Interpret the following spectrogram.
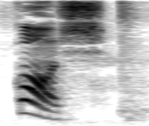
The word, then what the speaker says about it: cosh: Hyperbolic sine, proper pronunciation is shine, and hyperbolic cos, proper pronunciation is cosh.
